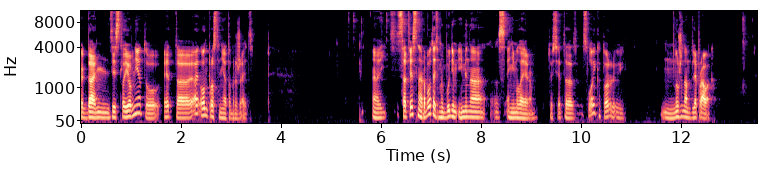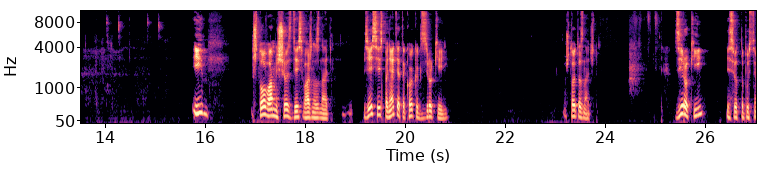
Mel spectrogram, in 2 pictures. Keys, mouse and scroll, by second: 5.3 click, 6.0 click, 7.0 click, 14.0 alt+middle click, 14.8 alt+middle click.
